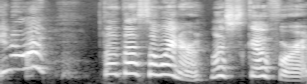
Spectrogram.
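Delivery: high-pitched excited self-talk, pitched way up. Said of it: "So I thought".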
